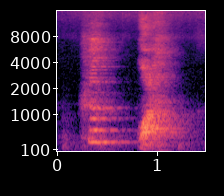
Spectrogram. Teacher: 여기에 과가 합쳐졌으니까 기읍 때문에 기읍이 쌍기읍으로 발음돼서 발음을 하면 흑과 이렇게 발음해야 된다는 거죠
